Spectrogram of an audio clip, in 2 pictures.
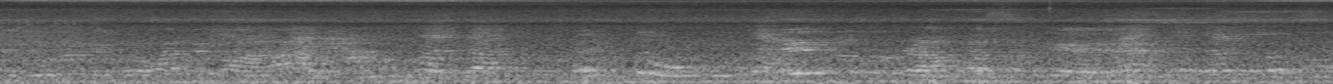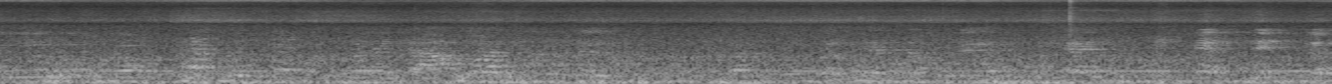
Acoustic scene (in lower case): subway train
